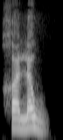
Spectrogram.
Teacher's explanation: واولین کو بھی جلدی سے پڑھتے ہیں لو لمبا نہیں کرتے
